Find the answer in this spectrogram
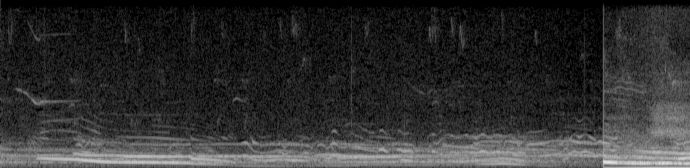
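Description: Several wolves howl together in long, smooth, wavering tones that slide up and down and overlap.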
